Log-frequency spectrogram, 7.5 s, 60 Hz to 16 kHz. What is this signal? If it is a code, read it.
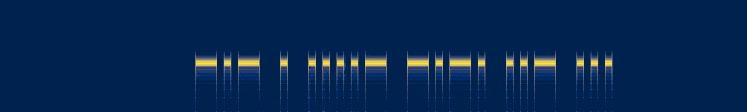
Morse code, heard as a keyed tone, about 17 wpm, 700 Hz. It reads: KE4CUS
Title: USA Call Signs - 6 Characters - 17wpm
